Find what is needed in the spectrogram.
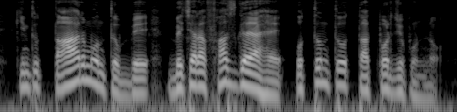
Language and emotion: Bengali, neutral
